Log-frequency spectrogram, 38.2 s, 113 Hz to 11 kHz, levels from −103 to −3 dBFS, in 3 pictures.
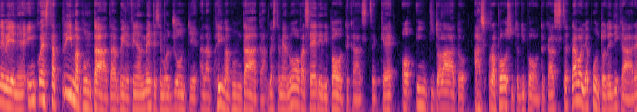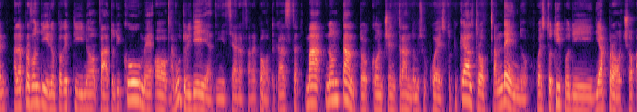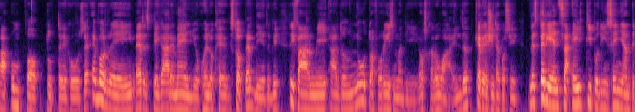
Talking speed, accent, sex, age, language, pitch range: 150 wpm, native, male, 40-59, Italian, 105-135 Hz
